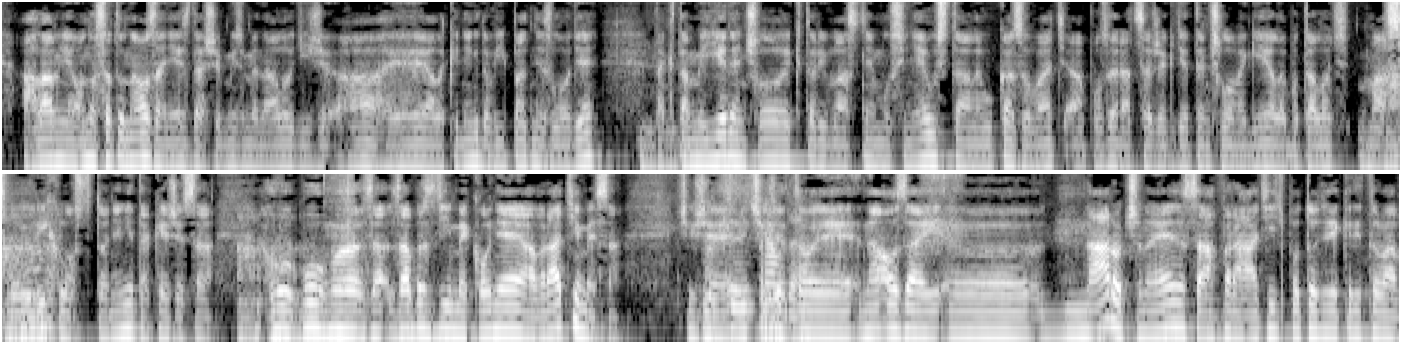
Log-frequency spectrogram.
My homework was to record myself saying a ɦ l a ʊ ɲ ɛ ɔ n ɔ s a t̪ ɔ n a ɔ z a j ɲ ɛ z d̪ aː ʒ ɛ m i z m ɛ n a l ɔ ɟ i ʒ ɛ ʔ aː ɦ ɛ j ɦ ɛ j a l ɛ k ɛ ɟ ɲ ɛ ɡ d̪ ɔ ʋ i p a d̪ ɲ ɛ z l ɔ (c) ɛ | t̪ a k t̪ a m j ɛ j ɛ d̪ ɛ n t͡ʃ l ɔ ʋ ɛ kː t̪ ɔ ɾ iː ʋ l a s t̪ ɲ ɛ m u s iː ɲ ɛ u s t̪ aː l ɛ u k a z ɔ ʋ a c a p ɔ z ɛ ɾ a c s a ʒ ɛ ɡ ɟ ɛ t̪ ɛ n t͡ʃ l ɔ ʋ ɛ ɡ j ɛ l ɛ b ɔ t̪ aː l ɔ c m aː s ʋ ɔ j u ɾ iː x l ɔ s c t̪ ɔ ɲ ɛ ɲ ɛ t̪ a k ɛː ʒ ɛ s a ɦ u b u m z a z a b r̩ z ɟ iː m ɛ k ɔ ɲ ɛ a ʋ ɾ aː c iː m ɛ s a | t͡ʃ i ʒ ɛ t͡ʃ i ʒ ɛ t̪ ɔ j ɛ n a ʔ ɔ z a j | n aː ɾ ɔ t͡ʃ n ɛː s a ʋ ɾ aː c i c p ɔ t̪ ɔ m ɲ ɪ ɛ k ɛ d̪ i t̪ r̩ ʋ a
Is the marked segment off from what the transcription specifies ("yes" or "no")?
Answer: yes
